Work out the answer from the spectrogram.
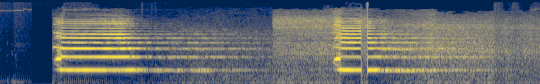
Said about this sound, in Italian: Il treno è passato Aspetta, e tu lo hai preso?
